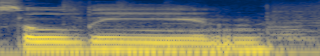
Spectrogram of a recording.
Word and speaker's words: Selene: And let's see, you said the Greek goddess was Selena. I think it's Selene.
